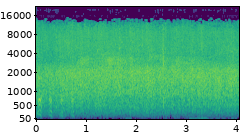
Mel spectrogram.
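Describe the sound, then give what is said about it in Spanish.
Applause from an audience in a cathedral during an Easter vigil Mass, greeting people about to be baptized: a thick, even wash of many hands clapping at a steady level for several seconds. “Otro aplauso para ellos.”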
